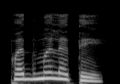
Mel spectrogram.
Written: ಪದ್ಮಲತೆ

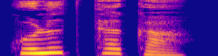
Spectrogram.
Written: ಕುಳುತ್ಥಕ

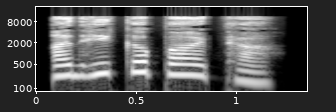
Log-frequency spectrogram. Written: ಅಧಿಕಪಾಠ

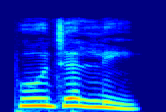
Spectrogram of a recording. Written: ಪೂಜಲ್ಲಿ

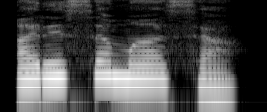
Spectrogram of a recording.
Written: ಅರಿಸಮಾಸ

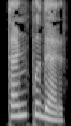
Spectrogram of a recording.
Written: ದಾನಪತ್ರ

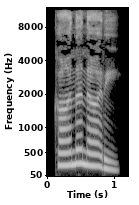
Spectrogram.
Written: ಗೊನ್ನೂರು

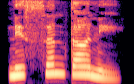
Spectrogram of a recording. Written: ನಿಸ್ಸಂತಾನ

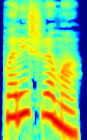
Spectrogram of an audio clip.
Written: ಪರಿಶ್ರಮ

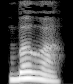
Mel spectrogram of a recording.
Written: ಭವ

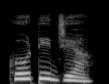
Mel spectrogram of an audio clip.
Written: ಕೋಟಿಜ್ಯಾ

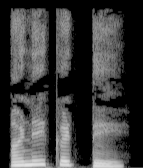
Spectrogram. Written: ಅಣೆಕಟ್ಟೆ

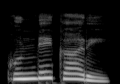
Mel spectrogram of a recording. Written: ಹುಂಡೇಕಾರ

